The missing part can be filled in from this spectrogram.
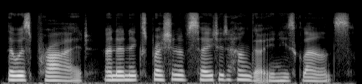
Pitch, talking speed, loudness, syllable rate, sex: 195 Hz, 200 wpm, -16 LUFS, 5.7 syllables/s, female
